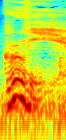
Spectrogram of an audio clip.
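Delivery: rougher, breathy catchphrase; Ash. Acted. Trying the Ash versus Evil Dead voice, rougher impression. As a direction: try the older hero's rougher voice. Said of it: "Ash versus Evil Dead one".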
